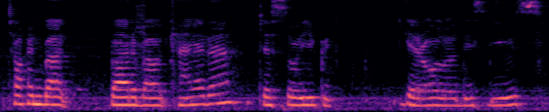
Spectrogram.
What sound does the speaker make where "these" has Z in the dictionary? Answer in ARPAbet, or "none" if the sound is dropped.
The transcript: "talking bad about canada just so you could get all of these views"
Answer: S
